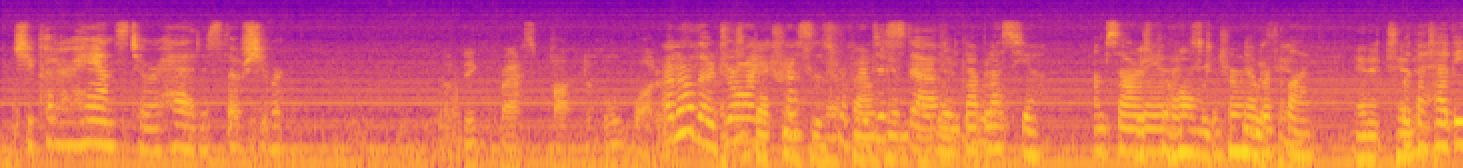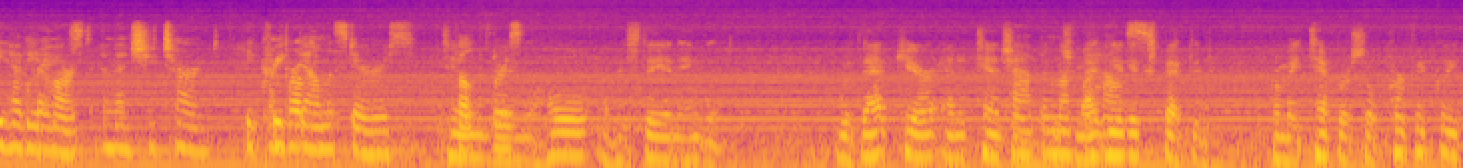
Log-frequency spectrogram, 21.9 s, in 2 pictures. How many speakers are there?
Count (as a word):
five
